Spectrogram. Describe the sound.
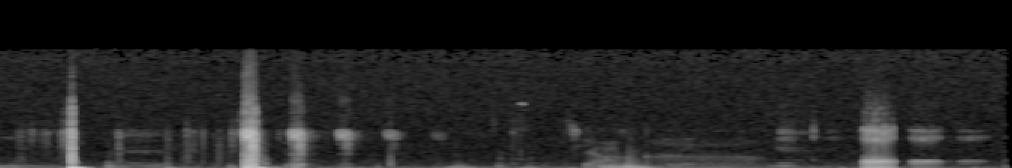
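A person imitates a tired pig with a few low, breathy grunts and snorts between sharp clicks and puffs of breath. The sounds come in short, scattered bursts, fairly quiet.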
